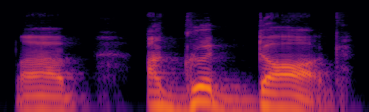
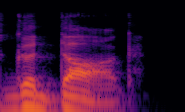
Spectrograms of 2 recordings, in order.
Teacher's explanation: Sometimes, okay, a consonant-consonant sound creates a link, a good dog. So the first D drops off, becomes good dog, okay?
